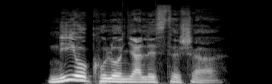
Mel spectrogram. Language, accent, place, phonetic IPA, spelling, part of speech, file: German, Germany, Berlin, [ˈneːokoloni̯aˌlɪstɪʃɐ], neokolonialistischer, adjective, De-neokolonialistischer.ogg
- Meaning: inflection of neokolonialistisch: 1. strong/mixed nominative masculine singular 2. strong genitive/dative feminine singular 3. strong genitive plural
